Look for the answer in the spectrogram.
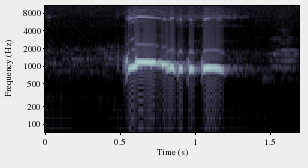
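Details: Song of a Mojopahit zebra dove: one clean phrase that opens with a sustained coo and flows into a trilled, stuttering run of soft cooing notes, ending on a longer note, in near silence.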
